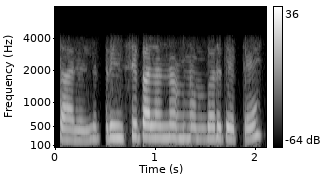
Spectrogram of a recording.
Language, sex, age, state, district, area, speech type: Marathi, female, 18-30, Maharashtra, Sindhudurg, urban, conversation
